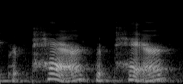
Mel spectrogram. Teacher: The word prepare has the second syllable stress, so it's got to be prepare, prepare.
